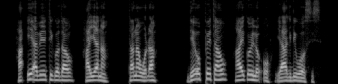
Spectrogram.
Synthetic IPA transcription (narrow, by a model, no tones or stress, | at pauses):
hɐʔːɪɐbe̞ːt̪ɪɡɔd̪ɐw | hɐjːɐnɐ | t̪ɐnɐwɔɗɐ | d̪ɛʔɔpːɛt̪ɐwhɐjkʼɔjlɔʔɔjaːɡɪd̪ɪwo̞ːsːɪs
